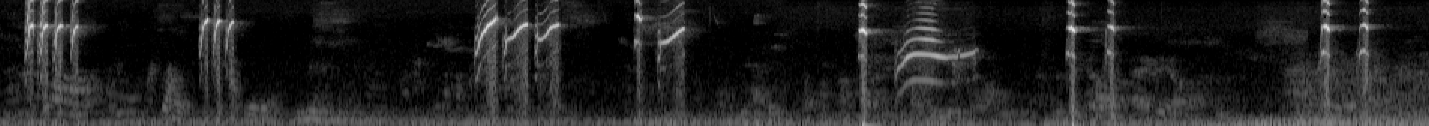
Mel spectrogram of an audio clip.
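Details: Captive Straw-headed Bulbul (cucak rawis), in its second week after coming from a group holding cage, singing vigorously (gacor): short clipped bursts of high notes with one smooth rising, looping whistle, spaced by pauses of one to two seconds.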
